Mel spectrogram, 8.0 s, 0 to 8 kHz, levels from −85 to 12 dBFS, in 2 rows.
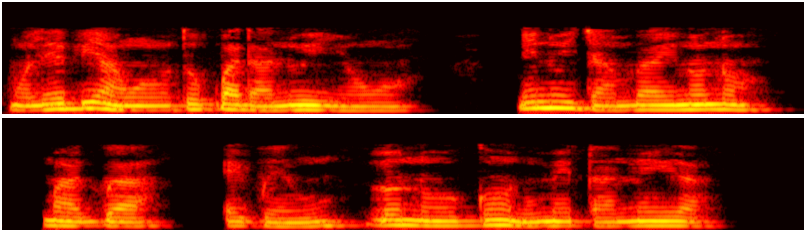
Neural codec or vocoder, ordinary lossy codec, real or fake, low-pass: none; AAC, 16 kbps; real; 7.2 kHz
